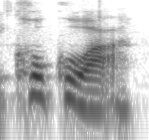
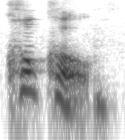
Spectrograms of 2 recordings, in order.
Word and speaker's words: cocoa: So, but in English, even though there's a, C-O-C-O-A, we still don't say cocoa, just cocoa.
